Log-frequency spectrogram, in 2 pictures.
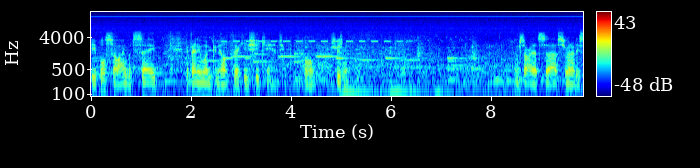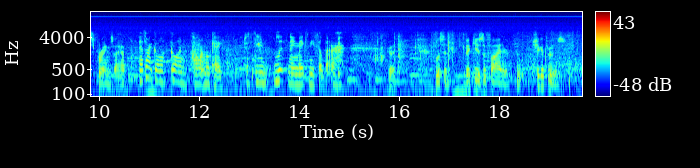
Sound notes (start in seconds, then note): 4.6 pager beeps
